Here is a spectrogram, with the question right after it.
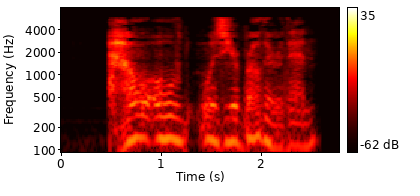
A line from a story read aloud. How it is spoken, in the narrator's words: I asked hoarsely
